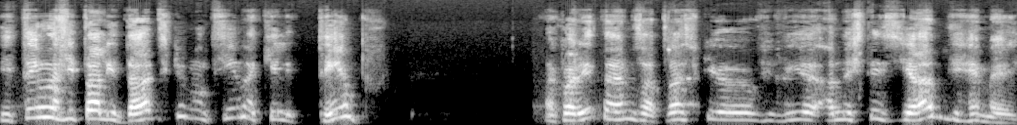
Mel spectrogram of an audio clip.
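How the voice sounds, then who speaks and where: A man's high-pitched voice, dark and mellow in tone, at a moderate pace with a dry, close sound and no echo. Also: ordinary pitch variation, big swings in loudness. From Brazil. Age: 70s. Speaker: therapist. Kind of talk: interview.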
